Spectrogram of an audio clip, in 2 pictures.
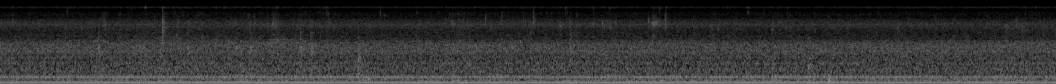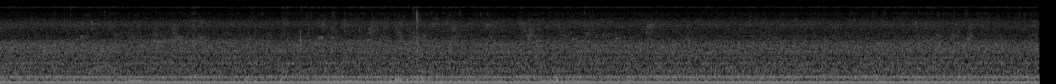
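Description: Chicken curry simmering in a pan, with a faint even sizzle and a few light ticks over a steady low hum.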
